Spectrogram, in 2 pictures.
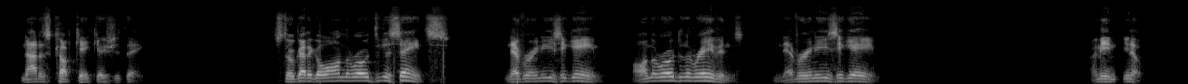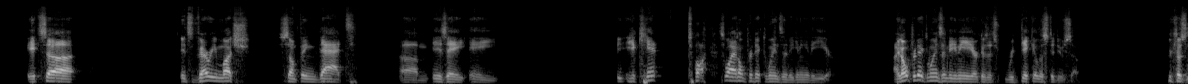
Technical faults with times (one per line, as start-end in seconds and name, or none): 3.20-5.42 CD scratch ticks
6.70 electrical switching spike
10.94-23.76 time-stretched section
20.86-22.34 CD scratch ticks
